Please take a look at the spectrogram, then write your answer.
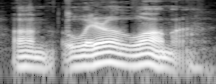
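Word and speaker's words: LaraLlama: It's called LaraLama. Did I pronounce that right? Kind of like the animal.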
